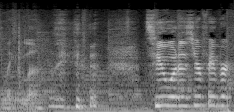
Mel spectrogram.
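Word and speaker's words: Lelia: name so funny story my middle name is pronounced apparently or so they say Laila but it's spelled LEL l IA so whose fault do you think yeah so anyways it's pronounced Laila but the L comes before the I like I thought if it would be Laila it BL e I ll a love instead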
